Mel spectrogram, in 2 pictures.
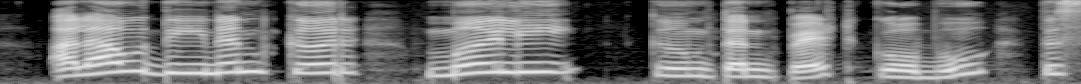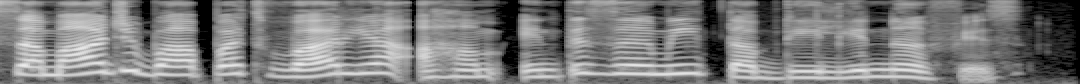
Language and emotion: Kashmiri, neutral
